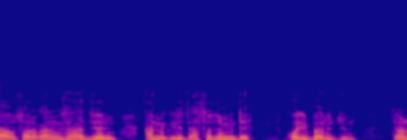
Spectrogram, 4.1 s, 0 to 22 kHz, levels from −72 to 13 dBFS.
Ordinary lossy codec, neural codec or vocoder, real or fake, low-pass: none; codec, 16 kHz, 16 kbps, FreqCodec, larger model; fake; none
